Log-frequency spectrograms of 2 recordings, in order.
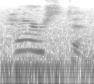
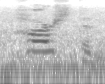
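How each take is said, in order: First: The first syllable sounds like the word hair. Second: The first syllable does not sound like hair. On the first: This is how the freed slaves said the name. "like your literal hair" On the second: This is how the plantation owners said the name. "their name was pronounced Harston"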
